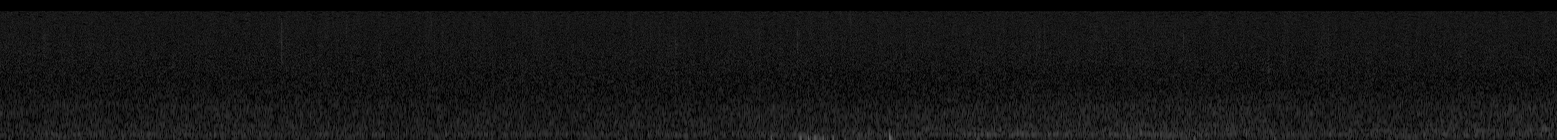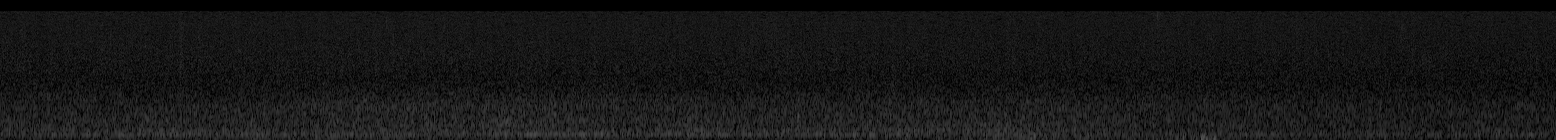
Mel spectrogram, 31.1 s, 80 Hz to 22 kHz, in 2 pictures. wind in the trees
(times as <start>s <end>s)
7.4s 10.0s, 16.8s 31.1s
